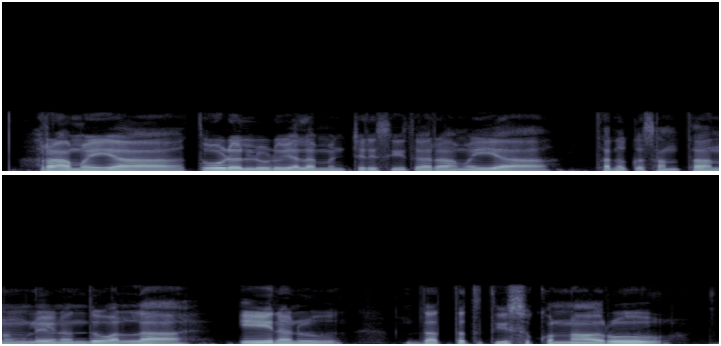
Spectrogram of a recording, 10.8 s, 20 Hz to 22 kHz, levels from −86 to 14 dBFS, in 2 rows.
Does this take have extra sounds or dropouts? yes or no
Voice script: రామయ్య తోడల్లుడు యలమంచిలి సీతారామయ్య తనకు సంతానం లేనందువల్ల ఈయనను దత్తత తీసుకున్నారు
no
